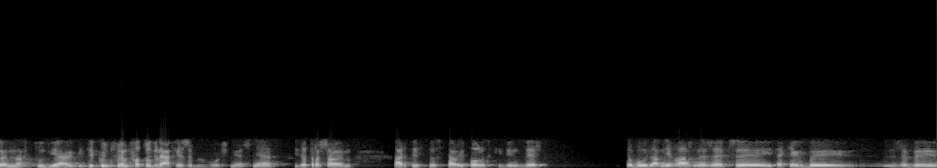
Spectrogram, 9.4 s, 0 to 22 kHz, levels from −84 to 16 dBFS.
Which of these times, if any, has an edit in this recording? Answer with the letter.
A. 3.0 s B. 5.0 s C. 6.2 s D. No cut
A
